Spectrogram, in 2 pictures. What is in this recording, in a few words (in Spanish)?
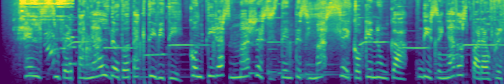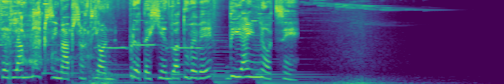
SPA Castilian Alegre Carinoso; Dodot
